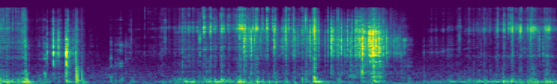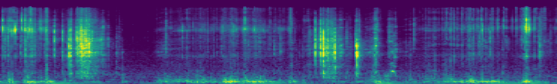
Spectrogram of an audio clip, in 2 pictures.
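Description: A utility knife blade scrapes and carves a solid, hand-sized purple bar soap with a black coating, curling shavings off the bar. The clip is made of bright, crisp, tearing scrapes in rapid grainy strokes, with short quiet pauses between passes.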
